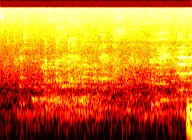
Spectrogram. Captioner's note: soft laughter from the audience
